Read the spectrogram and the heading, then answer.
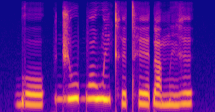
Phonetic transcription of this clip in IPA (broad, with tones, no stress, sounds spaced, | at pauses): ɡ oː˨ | d͡ʒ uː˦ b ɔ˦ w ĩ˦ kʰ ɪ˨ tʰ eː˨ ɗ a˨ m ĩ˨ ɣ ɪ˦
